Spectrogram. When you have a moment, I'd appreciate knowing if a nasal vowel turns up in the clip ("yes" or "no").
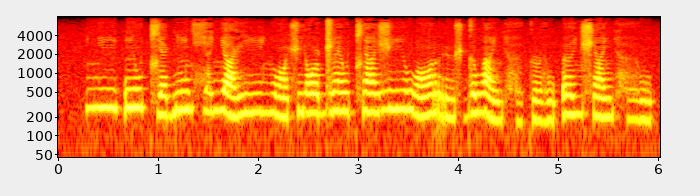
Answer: yes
